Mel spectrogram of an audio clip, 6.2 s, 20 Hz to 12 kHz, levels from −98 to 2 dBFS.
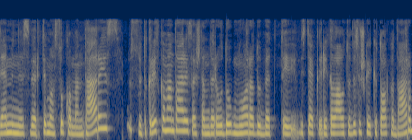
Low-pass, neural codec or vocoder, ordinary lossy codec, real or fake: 7.2 kHz; none; AAC, 48 kbps; real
